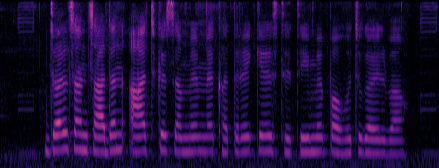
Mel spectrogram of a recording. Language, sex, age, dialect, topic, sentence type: Bhojpuri, female, 18-24, Western, agriculture, statement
